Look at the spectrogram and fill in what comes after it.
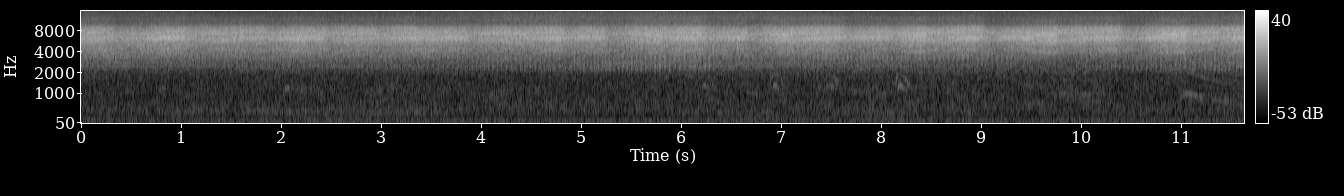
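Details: Cicadas along the shore of Table Rock Lake in southern Missouri on a warm Saturday: a constant high buzzing wash with loose, uneven pulsing swells.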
